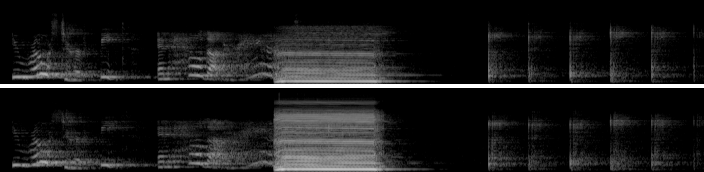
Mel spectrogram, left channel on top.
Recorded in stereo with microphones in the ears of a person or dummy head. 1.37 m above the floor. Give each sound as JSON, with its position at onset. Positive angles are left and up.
{"t": 0.1, "sound": "a woman speaking", "side_deg": 30, "distance_m": 2.5}
{"t": 2.7, "sound": "a phone buzzing", "side_deg": -70, "distance_m": 0.8}
{"t": 4.9, "sound": "footsteps", "side_deg": 40, "distance_m": 3.0}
